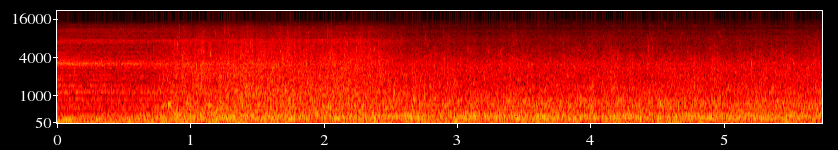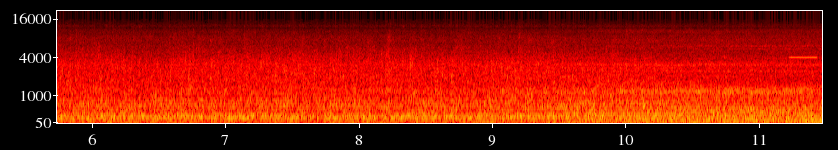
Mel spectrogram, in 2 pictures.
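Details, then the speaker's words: Saluspa Coronado inflatable hot tub after one year, bubble system switched on: constant rushing hiss and bubbling water over a steady blower hum, no rattles or surging; running normally. "As far as the pump, it's working extremely well. I have had zero issues with it."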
